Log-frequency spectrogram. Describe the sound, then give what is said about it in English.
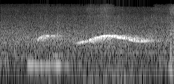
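A two-part wolf whistle: a short rising note, then a longer swooping tone that climbs and falls away. It's clear, with no talking. “Insert wolf whistle.”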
